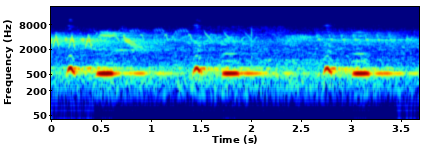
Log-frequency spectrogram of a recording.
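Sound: common cuckoo calling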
